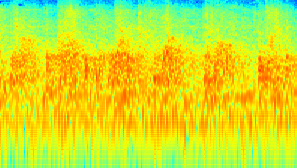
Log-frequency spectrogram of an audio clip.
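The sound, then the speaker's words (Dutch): Council members knock on their tables as applause after a motion, making a dense, continuous rattling patter that holds steady throughout without spoken voices. “Inderdaad, dat kloppen we altijd even. Ja, ja, dat kloppen we.”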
